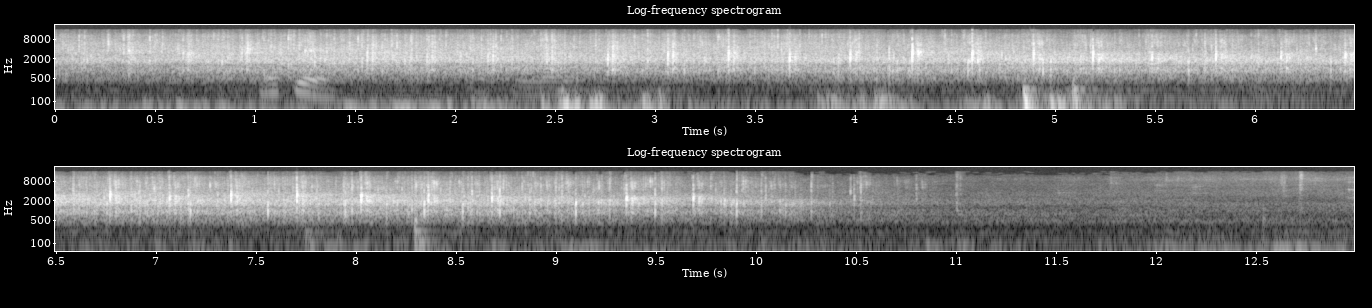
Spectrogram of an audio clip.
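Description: Audience applauding, a dense patter of clapping that fades out about ten seconds in, with a few low thumps partway through.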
